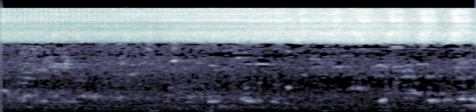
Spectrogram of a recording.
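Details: An Indian cicada in jungle drones in a steady, high, hissing buzz that never lets up.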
